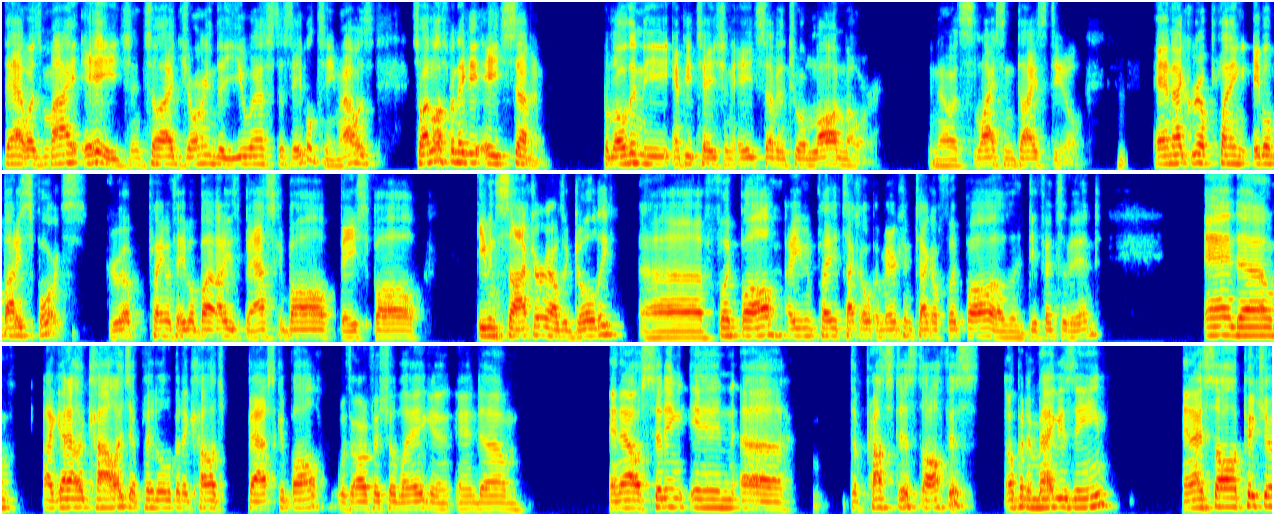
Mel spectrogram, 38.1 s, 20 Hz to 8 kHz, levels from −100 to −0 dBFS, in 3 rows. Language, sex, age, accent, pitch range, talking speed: English, male, 40-59, American, 130-170 Hz, 175 wpm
